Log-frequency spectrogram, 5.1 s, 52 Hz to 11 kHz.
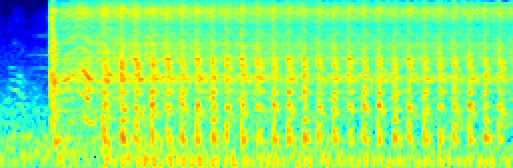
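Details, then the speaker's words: Jeep crank-no-start: even starter cranking at a few beats per second for five seconds that never catches; ECM fault code for the automatic shutdown relay, which powers coils and injectors, with 0 V measured. "I have one fault code in the engine control module for the automatic shutdown relay. Now, I'm pretty sure this ASD relay on uh Jeep Chryslers um that this relay powers up the coils, the injectors and"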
